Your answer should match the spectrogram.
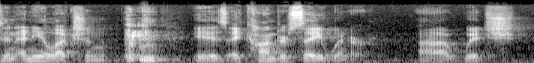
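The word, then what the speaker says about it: Condorcet: any election is a condray winner uh which it's a French word so it's not spelled anything like it's pronounced uh that's the candidate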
